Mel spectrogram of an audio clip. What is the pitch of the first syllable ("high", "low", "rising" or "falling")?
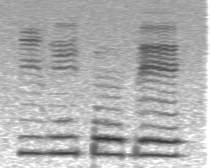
high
